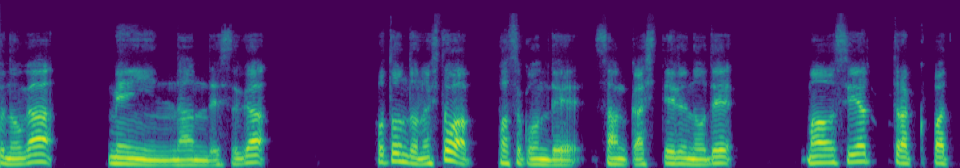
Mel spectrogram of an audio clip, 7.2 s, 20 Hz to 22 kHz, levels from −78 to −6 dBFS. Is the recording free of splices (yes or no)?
yes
